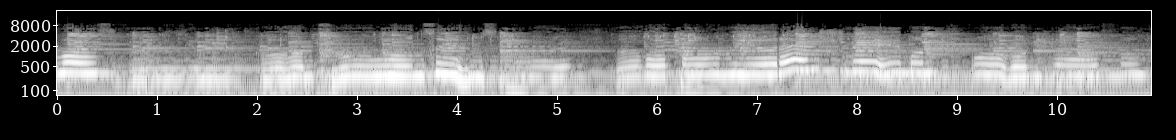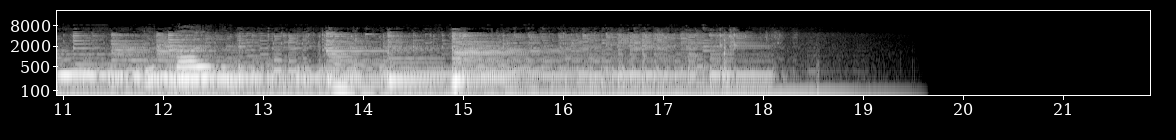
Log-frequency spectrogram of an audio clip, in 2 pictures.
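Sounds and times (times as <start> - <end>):
person singing a children's Christmas song: 0.0 - 14.7.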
